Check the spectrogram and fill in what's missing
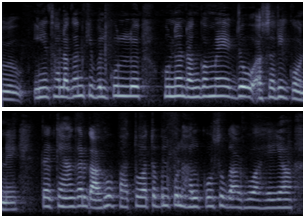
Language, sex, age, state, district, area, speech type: Sindhi, female, 18-30, Uttar Pradesh, Lucknow, urban, spontaneous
